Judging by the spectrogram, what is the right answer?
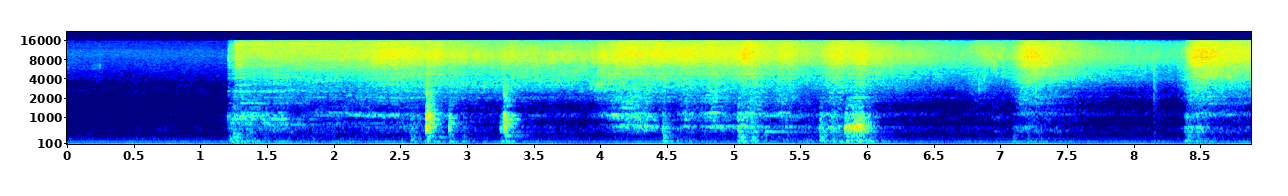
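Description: Butter sizzling as it melts in a hot pot, starting about a second in, while a wooden spatula pushes it around with a few short scrapes and knocks against the pot.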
